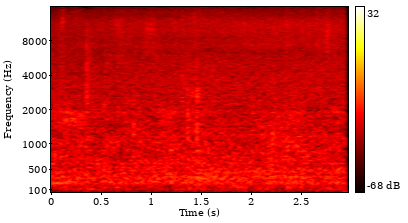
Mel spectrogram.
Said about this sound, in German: Mein Kraut dampft richtig.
